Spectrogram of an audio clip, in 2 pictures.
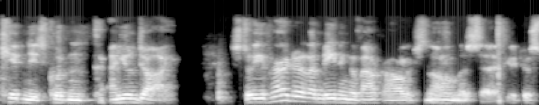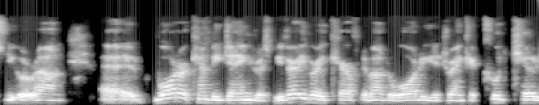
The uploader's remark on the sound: This was recorded at the Magical Mystery Tour Zoom Meeting in September of 2022.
